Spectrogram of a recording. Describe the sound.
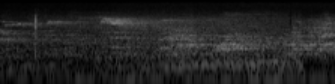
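A dog gives a few short, yappy barks over a steady background hiss, with a faint murmur of voices underneath.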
